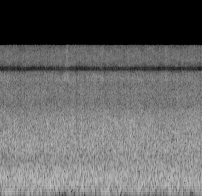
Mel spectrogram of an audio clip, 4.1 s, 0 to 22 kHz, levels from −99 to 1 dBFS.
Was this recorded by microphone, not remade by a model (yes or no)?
no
